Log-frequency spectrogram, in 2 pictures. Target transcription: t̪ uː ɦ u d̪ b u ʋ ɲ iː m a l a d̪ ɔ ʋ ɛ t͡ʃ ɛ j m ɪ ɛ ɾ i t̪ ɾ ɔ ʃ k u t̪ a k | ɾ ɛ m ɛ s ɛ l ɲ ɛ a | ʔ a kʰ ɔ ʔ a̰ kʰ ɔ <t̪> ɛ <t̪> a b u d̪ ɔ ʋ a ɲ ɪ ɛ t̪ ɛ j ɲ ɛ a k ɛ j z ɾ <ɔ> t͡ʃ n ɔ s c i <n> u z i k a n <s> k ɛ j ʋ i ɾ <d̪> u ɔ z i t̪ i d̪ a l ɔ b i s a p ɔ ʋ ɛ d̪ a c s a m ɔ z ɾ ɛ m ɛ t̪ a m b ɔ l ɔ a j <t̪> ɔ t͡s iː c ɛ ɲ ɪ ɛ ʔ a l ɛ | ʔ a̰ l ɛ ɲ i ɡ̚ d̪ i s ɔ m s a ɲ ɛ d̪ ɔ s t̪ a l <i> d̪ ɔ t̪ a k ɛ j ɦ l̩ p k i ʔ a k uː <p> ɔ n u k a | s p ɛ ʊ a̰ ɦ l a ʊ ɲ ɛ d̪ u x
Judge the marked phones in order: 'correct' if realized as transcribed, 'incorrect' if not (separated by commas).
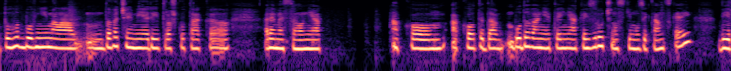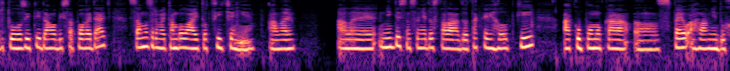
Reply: correct, incorrect, incorrect, incorrect, incorrect, incorrect, correct, incorrect, correct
